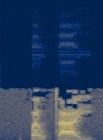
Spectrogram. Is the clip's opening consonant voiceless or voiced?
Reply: voiceless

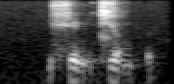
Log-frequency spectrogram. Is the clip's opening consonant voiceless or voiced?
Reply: voiceless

